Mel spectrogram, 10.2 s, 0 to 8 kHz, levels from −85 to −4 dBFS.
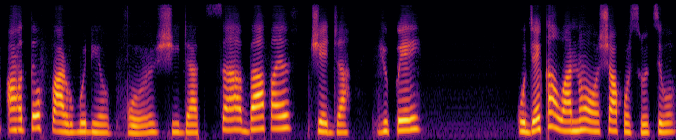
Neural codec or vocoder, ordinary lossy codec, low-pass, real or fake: codec, 16 kHz, about 1 kbps, DyCAST, with the encoder's durations; none; 7.2 kHz; fake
